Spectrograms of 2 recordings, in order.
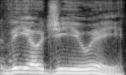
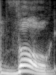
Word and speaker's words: Vogue: What about Vog Ge? That one is okay. If a VU Well, right. If a magazine could speak, you would say it's they would say Vogue.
